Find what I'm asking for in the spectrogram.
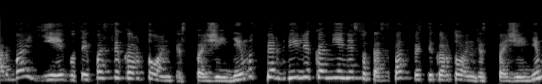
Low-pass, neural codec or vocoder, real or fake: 7.2 kHz; none; real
